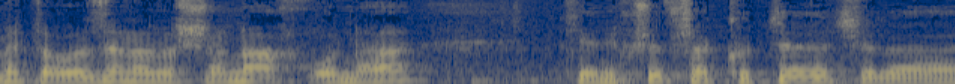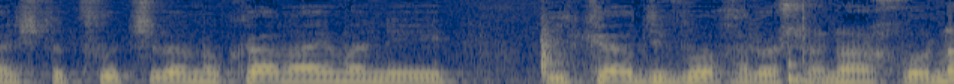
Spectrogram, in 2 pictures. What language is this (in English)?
Hebrew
